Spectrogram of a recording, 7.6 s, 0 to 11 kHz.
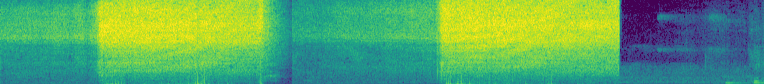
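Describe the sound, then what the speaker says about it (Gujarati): Pressure cooker on a full gas flame boiling chana, letting off two long, loud bursts of hissing steam whistle separated by a quieter steady hiss, ending in a low background murmur. "ફૂલ ગેસ ઉપર 4-5 વિસલ થવા દેવાની"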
